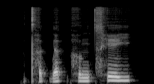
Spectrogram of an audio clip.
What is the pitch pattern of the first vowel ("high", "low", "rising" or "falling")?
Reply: low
